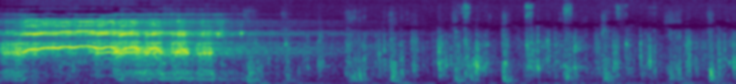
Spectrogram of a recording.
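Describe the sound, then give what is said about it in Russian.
A horse lets out a loud, wavering whinny, then its hooves clop on a hard surface in a quick, steady rhythm, with no one talking. “Били копыта, пели будто гриб, грабь, гроб, груб.”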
